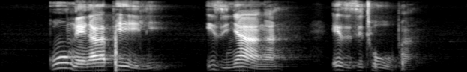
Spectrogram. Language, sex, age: Zulu, male, 24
